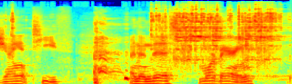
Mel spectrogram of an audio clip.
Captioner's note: laughs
